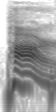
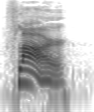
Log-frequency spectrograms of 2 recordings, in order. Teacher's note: people who speak posh tend to gloss over the W sound in certain words. To the average listener, it sounds as if a posh talker is not even pronouncing the W.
